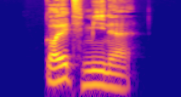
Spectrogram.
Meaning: goldmine, gold mine
- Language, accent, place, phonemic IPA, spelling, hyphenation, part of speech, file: German, Germany, Berlin, /ˈɡɔltˌmiːnə/, Goldmine, Gold‧mi‧ne, noun, De-Goldmine.ogg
